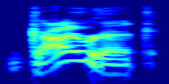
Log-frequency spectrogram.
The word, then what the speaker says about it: Gyrich: down Boulevard tras and Henry gyri is apparently how you pronounce his name by another another big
